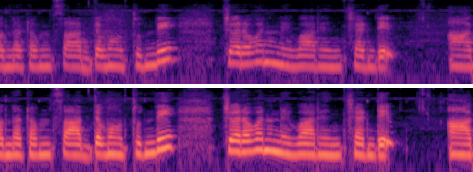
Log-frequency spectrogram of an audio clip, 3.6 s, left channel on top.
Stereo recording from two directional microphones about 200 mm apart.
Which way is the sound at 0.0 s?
45° right (ahead or behind).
